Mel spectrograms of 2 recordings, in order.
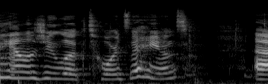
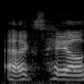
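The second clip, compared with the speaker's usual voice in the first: ordinary delivery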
